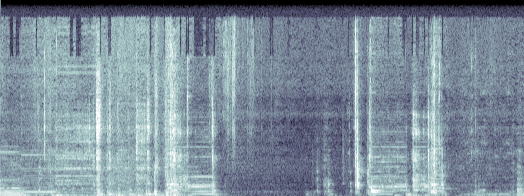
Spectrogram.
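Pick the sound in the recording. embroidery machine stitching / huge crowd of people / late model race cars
embroidery machine stitching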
